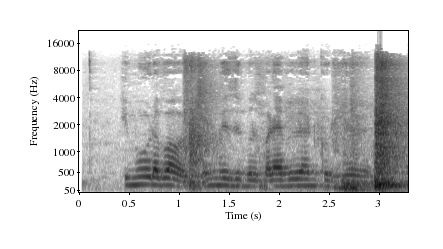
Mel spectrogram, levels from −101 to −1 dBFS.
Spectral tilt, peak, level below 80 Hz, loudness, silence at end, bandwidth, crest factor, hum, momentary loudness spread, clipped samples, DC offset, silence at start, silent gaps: -4 dB/octave; 0 dBFS; -44 dBFS; -21 LUFS; 0 s; 15.5 kHz; 20 dB; none; 15 LU; under 0.1%; under 0.1%; 0.45 s; none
